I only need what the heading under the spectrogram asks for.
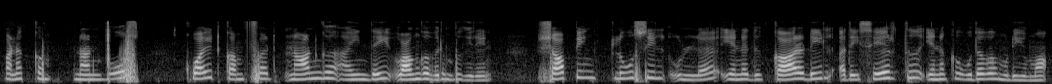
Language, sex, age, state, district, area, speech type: Tamil, female, 18-30, Tamil Nadu, Ranipet, rural, read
